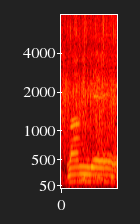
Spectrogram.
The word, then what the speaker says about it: Longueuil: Yeah, Longueuil is pronounced like that.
